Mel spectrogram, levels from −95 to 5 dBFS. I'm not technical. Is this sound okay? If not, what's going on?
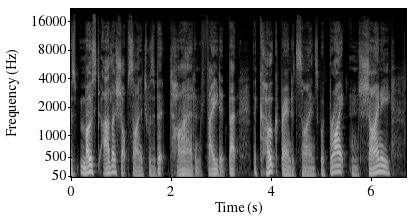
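Yes, nothing in this speech recording points to a technical problem with the signal.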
